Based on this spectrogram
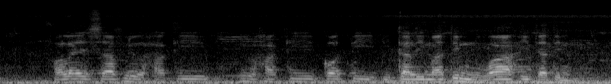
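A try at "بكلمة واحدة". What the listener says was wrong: Enggak gitu bacanya. Wahidatinnya Pak, tinnya dihilangkan, tapi bi kalimatin wahidah. Jadi harokat terakhir dalam satu kalimat kita tidak baca. Bi kalimatin wahidah, kayak baca Quran.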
